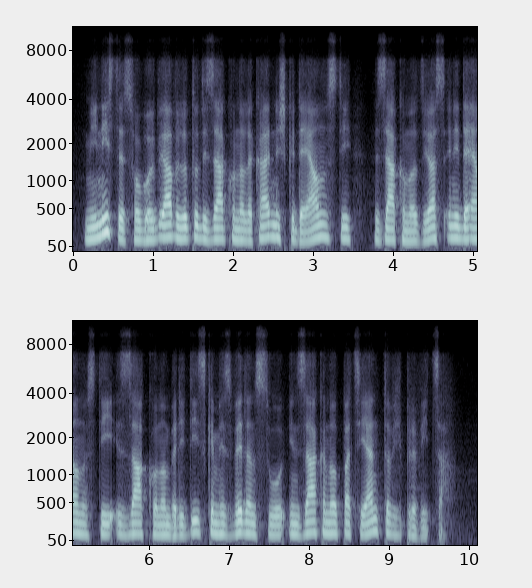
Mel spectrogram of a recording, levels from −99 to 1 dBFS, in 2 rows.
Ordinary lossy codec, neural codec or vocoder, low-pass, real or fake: Opus, 24 kbps; codec, 16 kHz, 0.2 kbps, FocalCodec; 7.2 kHz; fake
